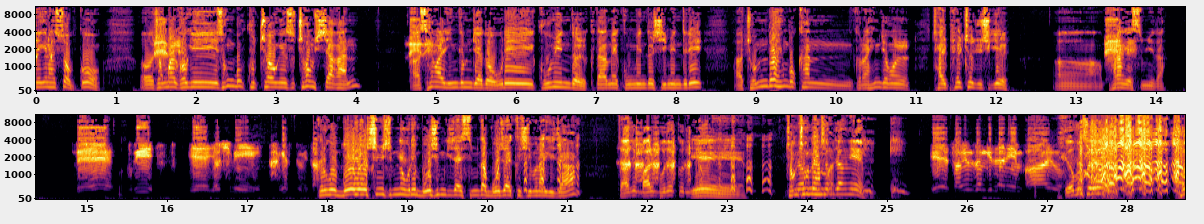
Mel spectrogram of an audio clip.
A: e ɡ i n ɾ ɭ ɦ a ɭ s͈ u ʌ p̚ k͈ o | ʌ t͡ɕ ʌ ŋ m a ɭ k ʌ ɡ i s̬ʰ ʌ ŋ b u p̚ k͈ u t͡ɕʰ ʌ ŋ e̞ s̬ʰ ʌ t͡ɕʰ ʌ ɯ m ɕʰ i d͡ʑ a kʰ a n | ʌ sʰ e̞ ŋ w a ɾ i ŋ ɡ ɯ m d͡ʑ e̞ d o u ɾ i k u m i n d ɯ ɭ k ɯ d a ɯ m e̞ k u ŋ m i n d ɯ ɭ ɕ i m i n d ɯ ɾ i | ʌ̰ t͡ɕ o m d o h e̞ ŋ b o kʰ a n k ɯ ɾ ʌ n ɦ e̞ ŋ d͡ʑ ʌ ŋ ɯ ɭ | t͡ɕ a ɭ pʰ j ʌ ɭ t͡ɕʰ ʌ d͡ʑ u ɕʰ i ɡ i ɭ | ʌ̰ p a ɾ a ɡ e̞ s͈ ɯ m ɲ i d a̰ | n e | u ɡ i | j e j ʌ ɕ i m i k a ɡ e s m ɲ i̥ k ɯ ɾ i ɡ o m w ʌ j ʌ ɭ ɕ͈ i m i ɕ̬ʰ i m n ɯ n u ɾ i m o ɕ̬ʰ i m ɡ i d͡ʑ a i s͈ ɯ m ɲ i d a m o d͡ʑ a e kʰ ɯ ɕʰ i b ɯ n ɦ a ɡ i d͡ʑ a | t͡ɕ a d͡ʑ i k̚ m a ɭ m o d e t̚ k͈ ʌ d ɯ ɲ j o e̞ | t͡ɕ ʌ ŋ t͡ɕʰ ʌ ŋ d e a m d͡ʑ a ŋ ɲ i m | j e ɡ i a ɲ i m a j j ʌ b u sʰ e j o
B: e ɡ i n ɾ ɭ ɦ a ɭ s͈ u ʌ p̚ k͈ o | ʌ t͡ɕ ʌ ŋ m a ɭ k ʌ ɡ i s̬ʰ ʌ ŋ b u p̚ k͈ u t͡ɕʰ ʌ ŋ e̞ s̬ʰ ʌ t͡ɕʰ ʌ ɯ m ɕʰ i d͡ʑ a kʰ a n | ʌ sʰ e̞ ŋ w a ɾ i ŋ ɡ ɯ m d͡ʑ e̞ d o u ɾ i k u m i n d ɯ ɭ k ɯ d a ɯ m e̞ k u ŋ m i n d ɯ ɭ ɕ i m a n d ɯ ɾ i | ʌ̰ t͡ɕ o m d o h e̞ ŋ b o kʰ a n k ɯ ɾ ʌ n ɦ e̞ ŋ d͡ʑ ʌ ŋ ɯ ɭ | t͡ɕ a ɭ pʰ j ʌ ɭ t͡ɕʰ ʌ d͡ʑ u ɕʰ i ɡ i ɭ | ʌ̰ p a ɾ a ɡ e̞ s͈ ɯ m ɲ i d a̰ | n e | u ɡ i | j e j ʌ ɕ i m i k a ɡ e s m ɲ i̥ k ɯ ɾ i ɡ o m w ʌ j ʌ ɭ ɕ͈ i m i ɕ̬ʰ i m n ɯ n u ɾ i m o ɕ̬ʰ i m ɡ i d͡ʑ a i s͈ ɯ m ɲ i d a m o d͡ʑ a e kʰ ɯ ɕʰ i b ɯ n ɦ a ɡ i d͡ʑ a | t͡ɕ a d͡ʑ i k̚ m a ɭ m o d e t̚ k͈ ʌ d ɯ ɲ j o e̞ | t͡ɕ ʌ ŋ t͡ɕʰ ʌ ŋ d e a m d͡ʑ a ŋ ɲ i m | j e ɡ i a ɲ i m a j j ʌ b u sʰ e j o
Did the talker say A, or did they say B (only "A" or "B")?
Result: A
